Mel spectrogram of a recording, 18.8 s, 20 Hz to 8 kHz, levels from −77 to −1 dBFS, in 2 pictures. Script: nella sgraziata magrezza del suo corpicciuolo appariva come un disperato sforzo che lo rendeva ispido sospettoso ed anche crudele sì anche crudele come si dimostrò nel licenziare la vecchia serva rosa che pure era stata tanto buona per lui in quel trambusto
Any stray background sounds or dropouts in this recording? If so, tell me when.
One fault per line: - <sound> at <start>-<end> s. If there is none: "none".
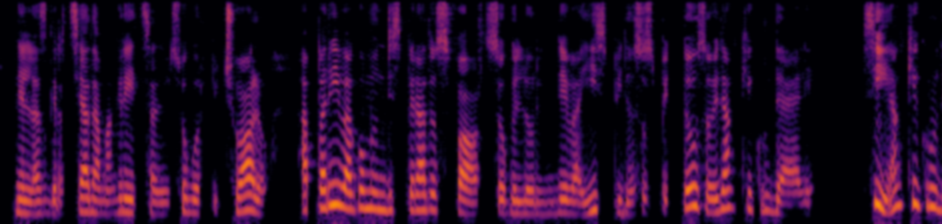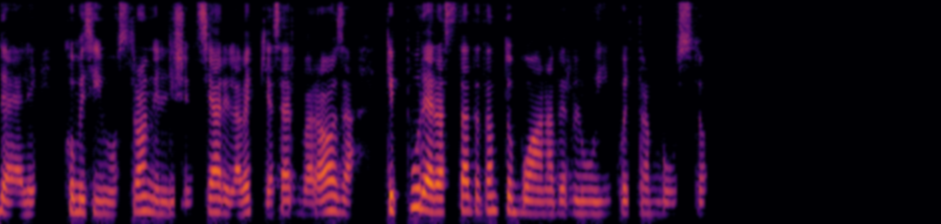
none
